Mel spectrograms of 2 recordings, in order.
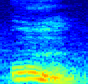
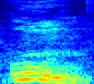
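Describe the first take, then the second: First: The U is nasalized, with no clear N. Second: The U stays oral, followed by a clear N. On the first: "com a pronúncia abafada do U nasal, que é um" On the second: "e do U seguido de N puxado, que é um"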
